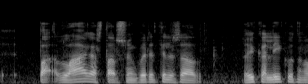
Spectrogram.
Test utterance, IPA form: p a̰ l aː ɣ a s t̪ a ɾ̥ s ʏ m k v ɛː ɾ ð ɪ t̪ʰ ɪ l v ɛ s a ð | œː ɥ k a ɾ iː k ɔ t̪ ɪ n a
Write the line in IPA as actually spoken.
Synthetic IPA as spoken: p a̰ l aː ɣ a s t̪ a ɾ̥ s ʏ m k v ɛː ɾ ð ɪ t̪ʰ ɪ l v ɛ s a ð | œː ɥ k a l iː k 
